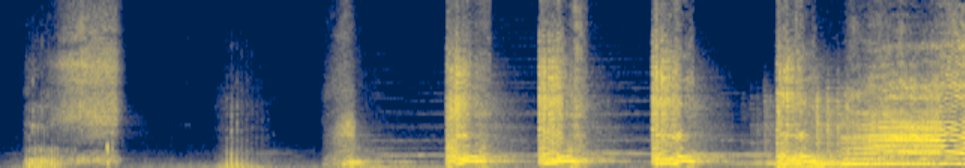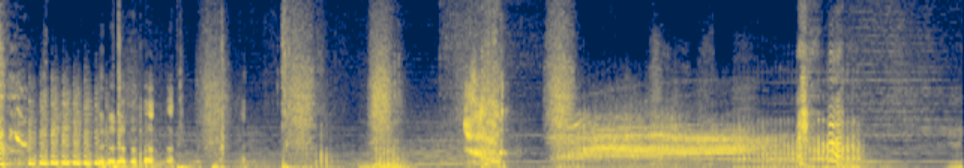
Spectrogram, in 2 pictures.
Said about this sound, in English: So how did they get the sound for Jurassic Park? Well, they recorded two tortoises having sex at Marine World, and they followed it up with a dolphin, a male dolphin in heat, and that got you this. The Velociraptors talking.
